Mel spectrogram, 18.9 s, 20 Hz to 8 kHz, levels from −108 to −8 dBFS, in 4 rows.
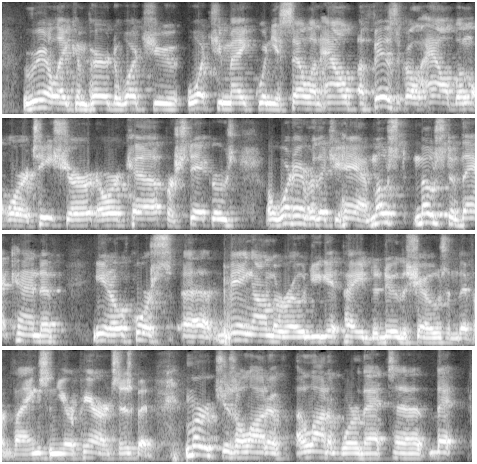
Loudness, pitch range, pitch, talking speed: -10 LUFS, 150-175 Hz, 160 Hz, 220 wpm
